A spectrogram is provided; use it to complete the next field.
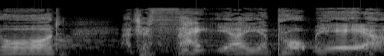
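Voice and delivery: put-on, imitated Cockney accent. Retelling how a pastor prayed, unlike the posh pastors the speaker knew: cockney accent. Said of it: "he was a real cockney".

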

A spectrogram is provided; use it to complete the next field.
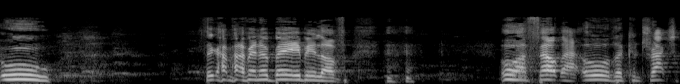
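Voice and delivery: mock loud, drawn-out labor groans. The speaker acts out a birth for the audience, imitating a woman in labor. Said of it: "it's the best impression I can do".

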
